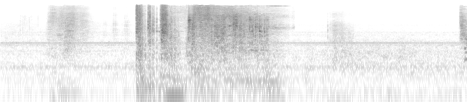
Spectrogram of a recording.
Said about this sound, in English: Target, tank, fire Sabo.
